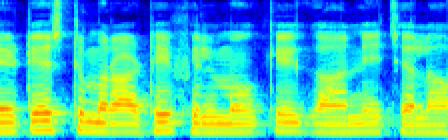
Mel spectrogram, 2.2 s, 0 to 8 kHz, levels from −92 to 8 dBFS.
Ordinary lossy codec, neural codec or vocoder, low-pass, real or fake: none; none; none; real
